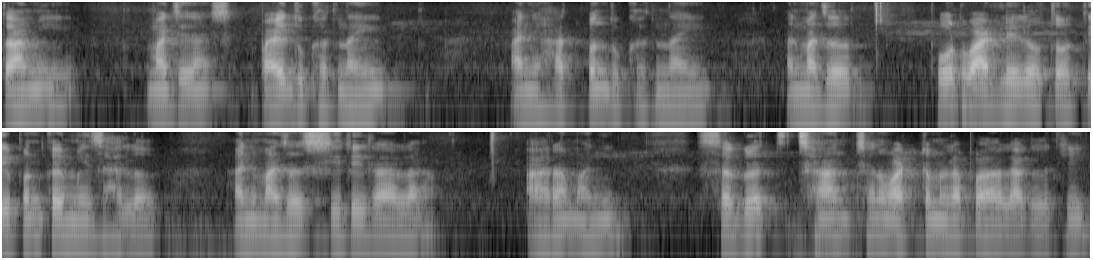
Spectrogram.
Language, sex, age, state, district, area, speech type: Marathi, other, 18-30, Maharashtra, Buldhana, urban, spontaneous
